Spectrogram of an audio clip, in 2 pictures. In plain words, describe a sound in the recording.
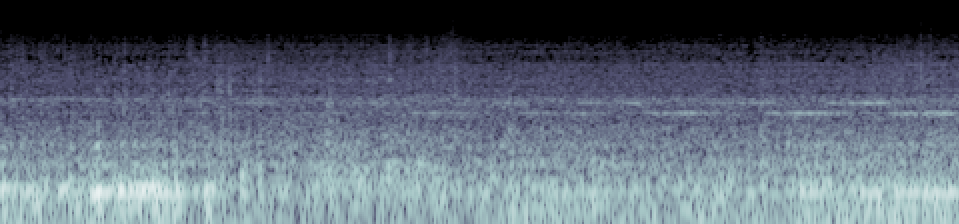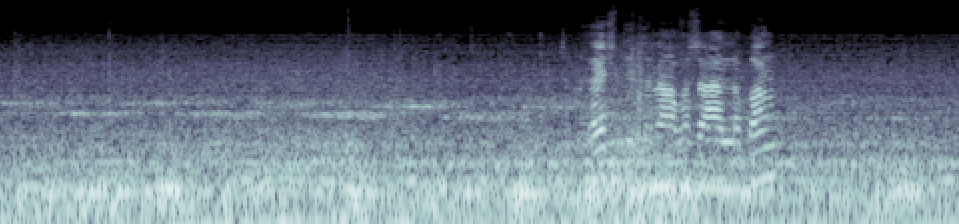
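Tyres roll over pavement.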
